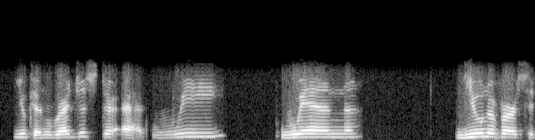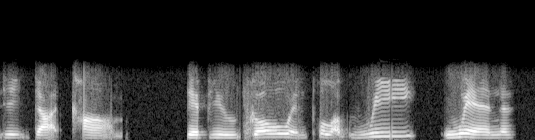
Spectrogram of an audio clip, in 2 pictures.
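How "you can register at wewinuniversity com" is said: very slow, much slower pace. Speaker giving the registration website, saying it very slowly. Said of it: "I'm going to say it slowly".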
